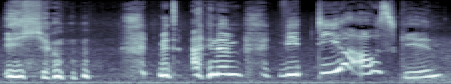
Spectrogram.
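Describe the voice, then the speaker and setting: An actress playing a brusque, scornful young supermarket worker in a radio drama, curt and mocking. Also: female voice, sits high, very animated, very slow, heavily acted.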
